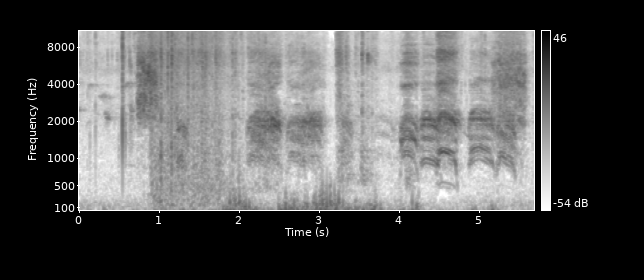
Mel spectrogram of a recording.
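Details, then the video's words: Many crows fighting for food: a brief wing-flap burst, then clusters of harsh, nasal caws in close succession, several birds overlapping, with a steady low-frequency rumble in the background. "kaka sound and noises of crow birds | Huge numbers of crows crowing and crying sounds"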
